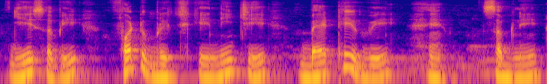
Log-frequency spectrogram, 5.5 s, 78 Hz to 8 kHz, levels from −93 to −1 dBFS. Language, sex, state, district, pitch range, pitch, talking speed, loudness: Bhojpuri, male, Uttar Pradesh, Gorakhpur, 110-145 Hz, 120 Hz, 120 wpm, -21 LUFS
